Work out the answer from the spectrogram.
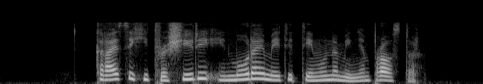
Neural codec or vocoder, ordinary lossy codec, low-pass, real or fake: codec, 16 kHz, 0.5 kbps, X-Codec, WavLM features, trained on Multilingual LibriSpeech; none; 7.2 kHz; fake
